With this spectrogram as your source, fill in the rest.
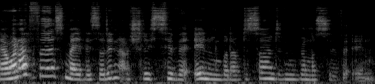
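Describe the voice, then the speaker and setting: Someone speaks with an English accent at a very fast pace. The pitch varies in an ordinary way. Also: woman. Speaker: baking video host. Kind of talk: casual cooking tutorial.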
